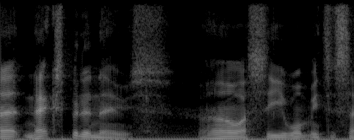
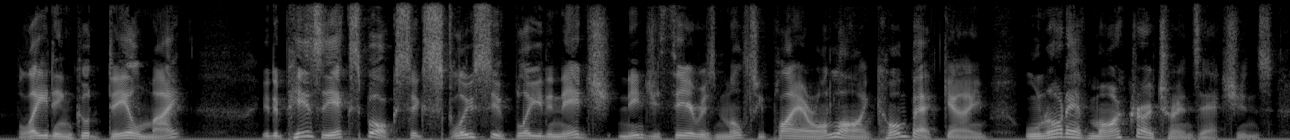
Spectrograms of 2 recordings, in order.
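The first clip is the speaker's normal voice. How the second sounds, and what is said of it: Put-on Australian accent. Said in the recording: “say this in Australian accent, so we'll give it my best shot”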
